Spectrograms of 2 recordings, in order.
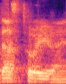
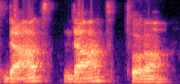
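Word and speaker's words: דעת תורה: It's usually called das Torah in the Ashkenazi pronunciation, but it's dat Torah, and the knowledge of Torah, but it's a concept again.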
